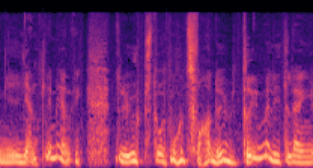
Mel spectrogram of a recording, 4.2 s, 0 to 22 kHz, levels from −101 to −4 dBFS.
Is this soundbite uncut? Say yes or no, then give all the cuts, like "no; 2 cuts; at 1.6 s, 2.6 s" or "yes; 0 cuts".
no; 1 cut; at 1.6 s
